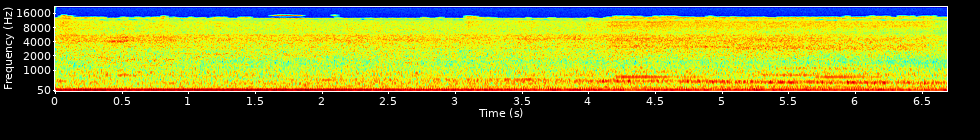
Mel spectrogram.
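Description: Hankyu commuter train standing at a platform with its doors open: a steady low hum from the car's equipment, with a faint whine slowly falling in pitch in the middle. Near the end the double doors begin sliding shut.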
